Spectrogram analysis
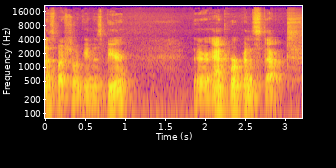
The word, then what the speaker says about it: Antwerpen: They're Antwerpen Stout. At least that's what the Irish brewers called it, though in Antwerp they would call it Antwerpen. More of a Dutchish, Germany-ish sort of pronunciation.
